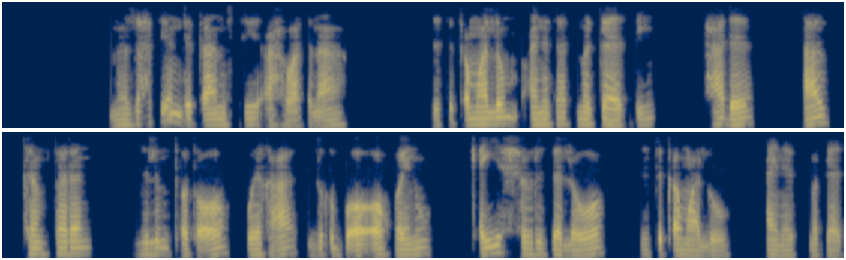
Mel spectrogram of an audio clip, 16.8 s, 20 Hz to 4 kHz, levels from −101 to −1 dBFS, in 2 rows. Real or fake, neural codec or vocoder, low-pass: real; none; 3.6 kHz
